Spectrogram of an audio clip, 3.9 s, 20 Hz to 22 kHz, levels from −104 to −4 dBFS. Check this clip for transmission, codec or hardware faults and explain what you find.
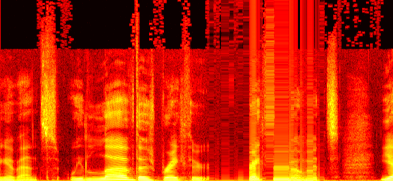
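One fault stands out: robotic sound from repeated short buffers, from 2.08 to 3.24 s. The speech becomes a rigid, metallic buzz pinned at 100 Hz, which fits roughly 10 ms segments being looped for most of that stretch, likely because audio arrived too seldom. Unlike plain dropouts, the sound never goes silent and still loosely tracks the speech.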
